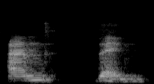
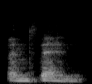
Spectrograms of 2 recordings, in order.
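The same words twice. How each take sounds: First: Both words are said fully and carefully. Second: The words are partly reduced and run together. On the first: "here's the greenhouse" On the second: "move to the garden"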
